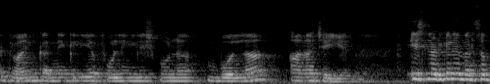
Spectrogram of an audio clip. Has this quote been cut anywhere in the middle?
yes; 1 cut; at 3.8 s

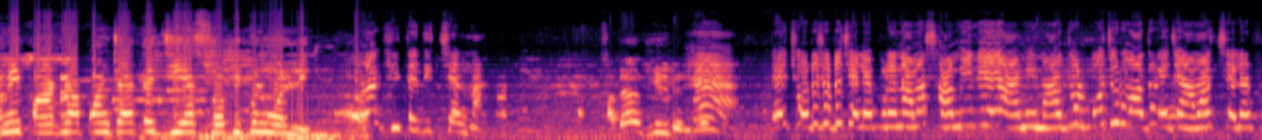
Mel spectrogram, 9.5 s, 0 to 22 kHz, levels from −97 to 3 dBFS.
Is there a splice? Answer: yes; 1 cut; at 2.8 s

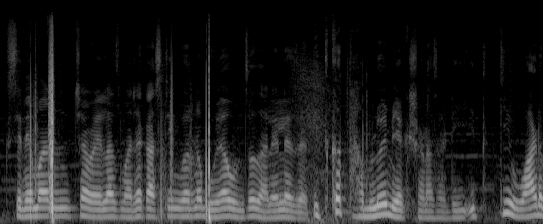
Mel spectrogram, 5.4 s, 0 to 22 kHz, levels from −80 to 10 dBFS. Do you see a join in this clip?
yes; 1 cut; at 3.2 s

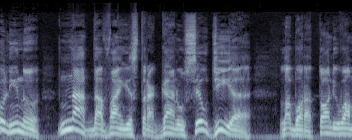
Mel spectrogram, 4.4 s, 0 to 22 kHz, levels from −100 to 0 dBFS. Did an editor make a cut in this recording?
no; 0 cuts

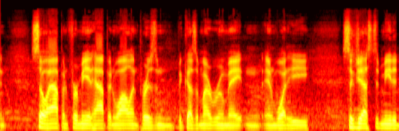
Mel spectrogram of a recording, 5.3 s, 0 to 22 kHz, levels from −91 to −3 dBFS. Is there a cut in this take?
no; 0 cuts

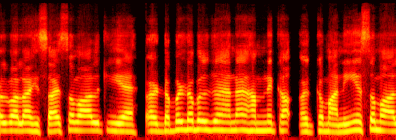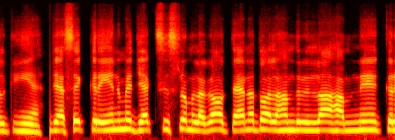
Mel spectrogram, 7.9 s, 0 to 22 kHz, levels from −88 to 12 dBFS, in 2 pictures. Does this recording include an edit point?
yes; 2 cuts; at 1.5 s, 4.5 s

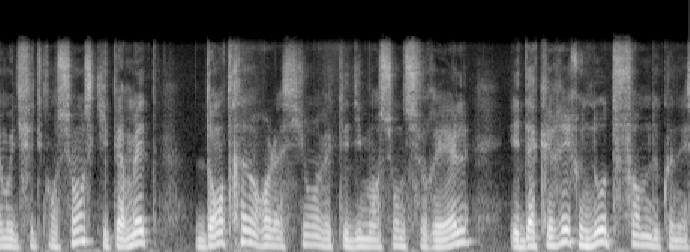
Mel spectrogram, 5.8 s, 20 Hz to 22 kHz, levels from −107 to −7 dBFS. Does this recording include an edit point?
no; 0 cuts

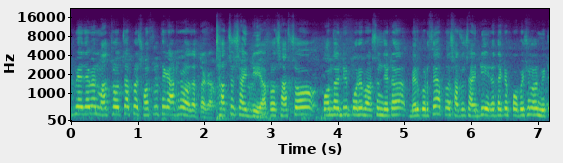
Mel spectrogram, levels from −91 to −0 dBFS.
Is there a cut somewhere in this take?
yes; 1 cut; at 2.2 s

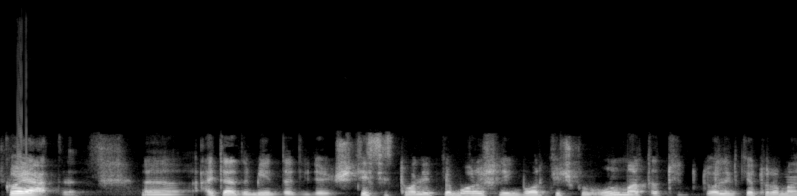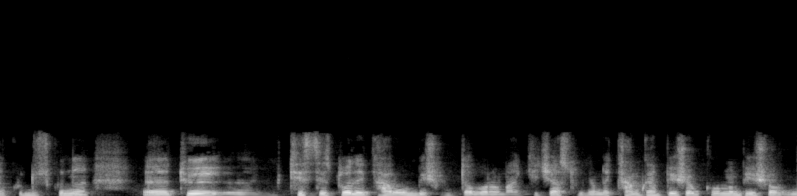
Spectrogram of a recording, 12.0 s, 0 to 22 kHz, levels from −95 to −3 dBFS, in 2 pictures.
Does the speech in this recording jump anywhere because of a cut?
no; 0 cuts

